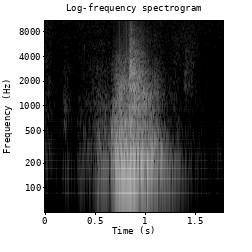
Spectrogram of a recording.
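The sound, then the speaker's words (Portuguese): A door is swung and shut in one muffled motion, a rising whoosh ending in a soft low thud, with no voices around it. “Eu vou levar lá à porta e depois edito isto.”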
